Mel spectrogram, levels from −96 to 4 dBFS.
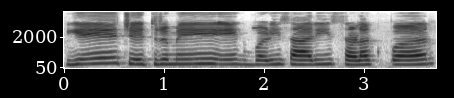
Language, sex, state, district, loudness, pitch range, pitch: Hindi, female, Madhya Pradesh, Bhopal, -12 LUFS, 230-255 Hz, 245 Hz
